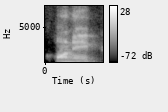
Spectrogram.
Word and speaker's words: অনেক: কিন্তু অনেক, কিসের মতো উচ্চারণ হচ্ছে, অ এর মতো উচ্চারণ হচ্ছে।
